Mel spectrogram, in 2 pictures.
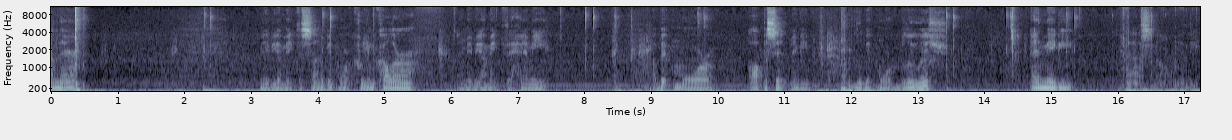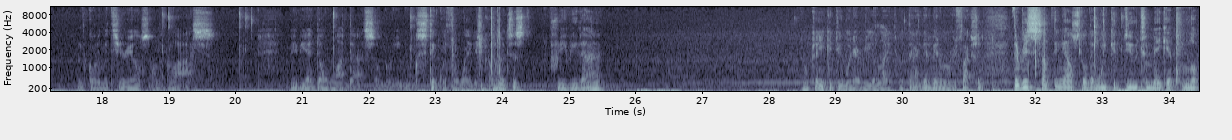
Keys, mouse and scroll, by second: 2.3-4.2 drag, 8.0-11.6 drag, 14.3-17.8 drag, 18.9-21.9 drag, 23.9 shift+z, 32.1 shift+z, 32.9 ctrl+s.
